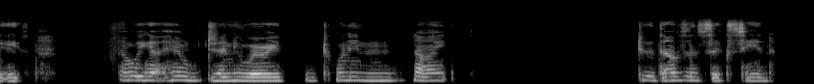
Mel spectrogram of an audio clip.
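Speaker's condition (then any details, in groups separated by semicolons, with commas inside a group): Cerebral palsy; uses walker, no wheelchair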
